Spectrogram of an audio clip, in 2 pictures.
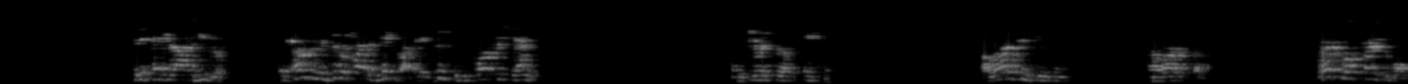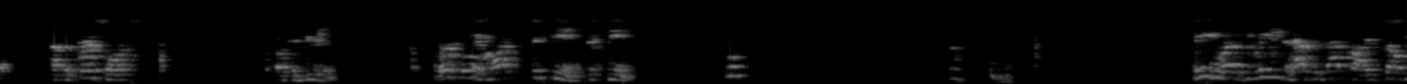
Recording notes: We apologize for the quality of this recording. It was from the 1990's to 2000's when audio recording was not as good as it is today. Even though we were able to edit the original recording to get this version it is still of very poor quality.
